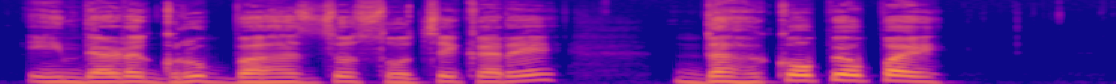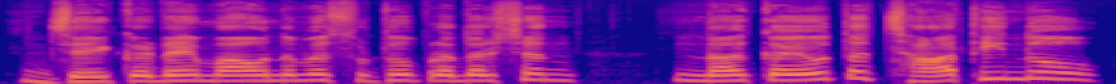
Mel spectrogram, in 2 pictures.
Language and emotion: Sindhi, fearful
